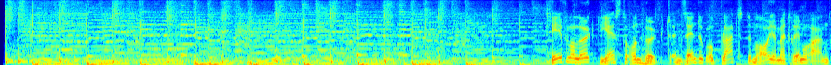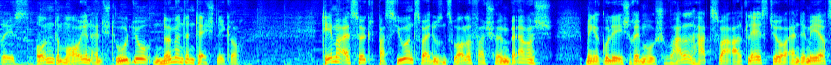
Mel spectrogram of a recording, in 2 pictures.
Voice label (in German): Eifeler Mundart; Passionsspiele in Schönberg 2012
